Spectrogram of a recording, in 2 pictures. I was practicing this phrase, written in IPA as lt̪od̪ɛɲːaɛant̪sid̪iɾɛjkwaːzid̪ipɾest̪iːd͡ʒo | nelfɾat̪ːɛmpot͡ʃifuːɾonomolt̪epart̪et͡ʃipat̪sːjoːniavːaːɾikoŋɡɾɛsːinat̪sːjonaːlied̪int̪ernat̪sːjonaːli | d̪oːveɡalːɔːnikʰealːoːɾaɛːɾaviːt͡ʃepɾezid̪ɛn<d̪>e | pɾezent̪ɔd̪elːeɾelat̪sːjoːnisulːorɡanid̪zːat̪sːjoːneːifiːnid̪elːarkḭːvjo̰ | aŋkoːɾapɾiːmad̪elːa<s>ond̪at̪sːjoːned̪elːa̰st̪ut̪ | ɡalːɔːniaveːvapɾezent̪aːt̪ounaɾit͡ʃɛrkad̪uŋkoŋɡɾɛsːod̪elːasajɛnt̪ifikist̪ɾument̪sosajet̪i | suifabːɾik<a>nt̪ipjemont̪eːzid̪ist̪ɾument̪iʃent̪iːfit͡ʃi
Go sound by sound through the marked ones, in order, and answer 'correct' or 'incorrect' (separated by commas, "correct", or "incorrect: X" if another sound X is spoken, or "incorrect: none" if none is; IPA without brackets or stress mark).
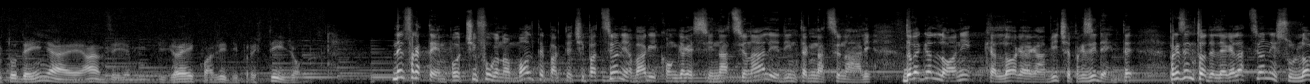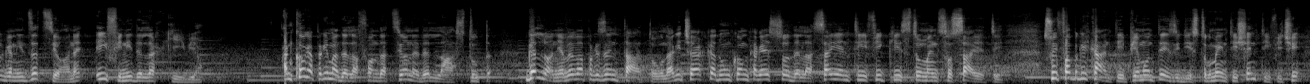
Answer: incorrect: t̪, incorrect: f, correct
